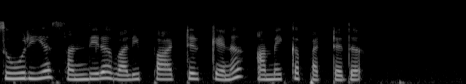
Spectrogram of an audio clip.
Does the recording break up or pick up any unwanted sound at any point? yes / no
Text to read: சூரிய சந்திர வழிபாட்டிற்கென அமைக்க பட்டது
no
